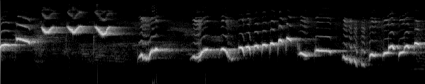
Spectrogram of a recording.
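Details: White-rumped shama in an over-excited state, its song stirring up the other birds in the house; rich whistled phrases, a high wavering opening followed by rising slurred notes that climb in steps, varied and loud.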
